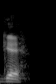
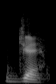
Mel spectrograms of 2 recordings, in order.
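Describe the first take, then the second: First: The letter starts with a hard g sound. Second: The letter starts with a j-like sound. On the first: The speaker calls it wrong. "इसको ग बोलते हैं ग। ये गलत उच्चारण है।" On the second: The speaker calls it right. "इसका उच्चारण होता है क्या? ज।"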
